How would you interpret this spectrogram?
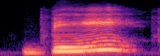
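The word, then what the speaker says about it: Bea: just the yes sorry that's how it's pronounced b yeah like a bumblebee well it's pronounced that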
